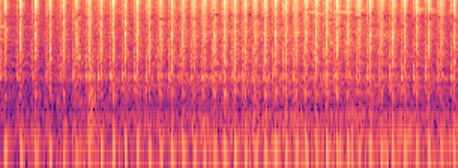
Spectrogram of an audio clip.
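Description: A small toy tractor engine chugs steadily and rapidly.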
